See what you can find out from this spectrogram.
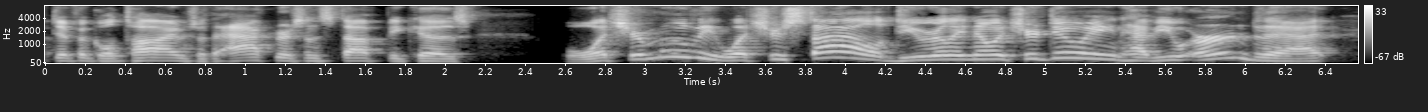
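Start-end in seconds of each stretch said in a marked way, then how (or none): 2.6-6.5 high-pitched sceptical questioning; mock-interrogate, pitch raised then settling at the end; acted challenge. Actors doubting an unproven director, mock challenge.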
